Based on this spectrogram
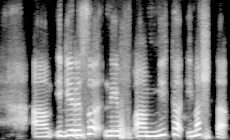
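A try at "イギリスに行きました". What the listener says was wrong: Hi, mika, no? Double K na.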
